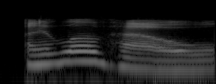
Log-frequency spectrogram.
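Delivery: sarcastic, mocking delivery. Complaining that the avatar model fails to track the mouth: sarcastic. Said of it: "and I'm saying this sarcastically".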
